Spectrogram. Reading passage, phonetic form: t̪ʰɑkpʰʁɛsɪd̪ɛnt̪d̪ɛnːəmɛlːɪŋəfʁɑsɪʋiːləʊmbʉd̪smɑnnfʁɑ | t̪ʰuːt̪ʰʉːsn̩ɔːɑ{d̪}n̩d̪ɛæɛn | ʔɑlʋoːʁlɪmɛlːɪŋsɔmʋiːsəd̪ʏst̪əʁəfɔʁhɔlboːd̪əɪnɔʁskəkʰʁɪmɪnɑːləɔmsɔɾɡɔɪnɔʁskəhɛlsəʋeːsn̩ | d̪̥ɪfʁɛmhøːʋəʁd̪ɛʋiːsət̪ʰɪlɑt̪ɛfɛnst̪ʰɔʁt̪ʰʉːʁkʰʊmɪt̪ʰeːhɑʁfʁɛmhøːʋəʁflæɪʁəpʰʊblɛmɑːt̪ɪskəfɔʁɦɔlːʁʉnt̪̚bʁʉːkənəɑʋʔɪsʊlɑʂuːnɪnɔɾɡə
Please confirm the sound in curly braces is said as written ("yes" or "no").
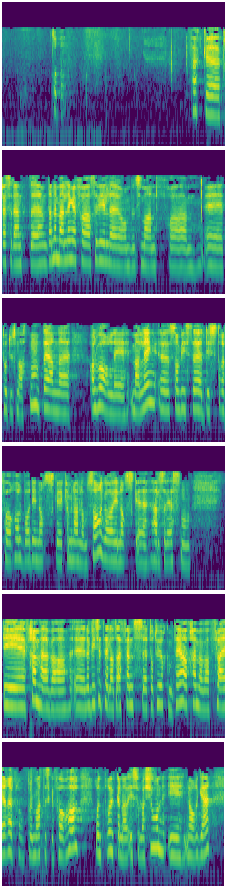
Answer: no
